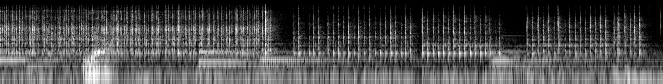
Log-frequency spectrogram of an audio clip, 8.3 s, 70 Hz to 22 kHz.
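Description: Rapid keystrokes on an all-brass Think6.5 mechanical keyboard fitted with GMK keycaps, a dense steady clatter of clicks running the whole time, with a brief voice early on and a short pause partway through.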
